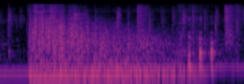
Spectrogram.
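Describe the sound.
Bomb explosion sound effect: a sudden loud blast bursts out of near silence into a dense rumbling roar that gradually tapers, ending with a few smaller pops.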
